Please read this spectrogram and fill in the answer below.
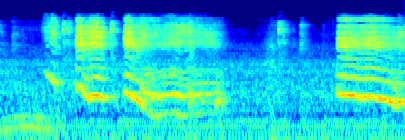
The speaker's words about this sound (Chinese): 我们家狗狗好像饿了，你知不知道，他们都是吃什么长大的？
